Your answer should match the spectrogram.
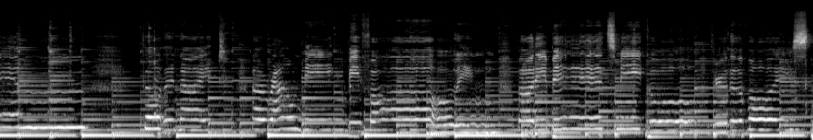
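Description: Acoustic guitar strummed steadily in a slow hymn accompaniment, with a woman's singing voice carrying the melody over it.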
